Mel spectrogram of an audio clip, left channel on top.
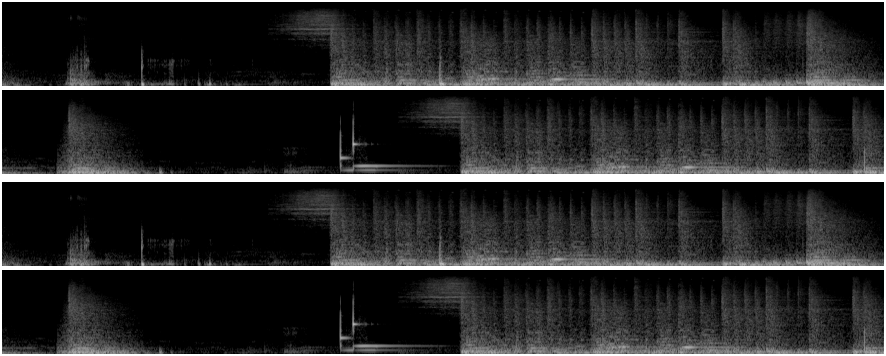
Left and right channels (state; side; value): identical; both; correlation 1.00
